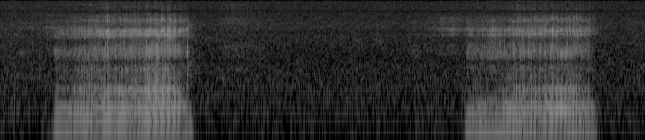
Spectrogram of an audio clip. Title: she snoring again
